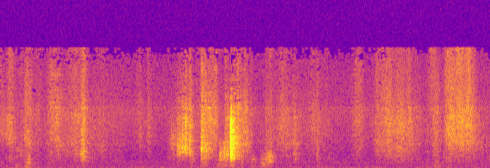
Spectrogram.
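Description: Pages of a book rustle as they turn.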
